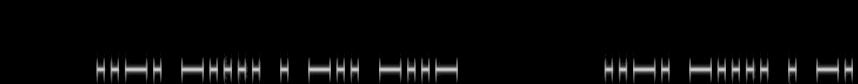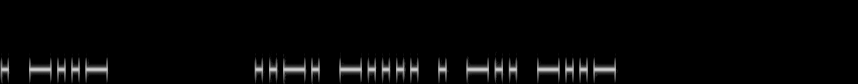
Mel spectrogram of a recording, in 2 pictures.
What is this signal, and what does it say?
Morse code, heard as a keyed tone, about 17 wpm, 700 Hz. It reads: F6EDX F6EDX F6EDX
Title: DXCC-100 Call Signs - 5 Characters - Repeated 3x - 17wpm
